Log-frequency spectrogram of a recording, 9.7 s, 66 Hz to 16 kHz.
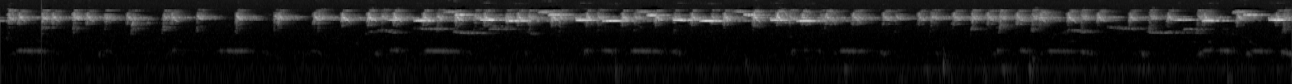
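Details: Birdsong recorded in May 2020 at Gorleston on the Norfolk and Suffolk border: dense, continuous high chirping and twittering from several birds overlapping, with quick notes tumbling one after another and a few lower whistled notes beneath.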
